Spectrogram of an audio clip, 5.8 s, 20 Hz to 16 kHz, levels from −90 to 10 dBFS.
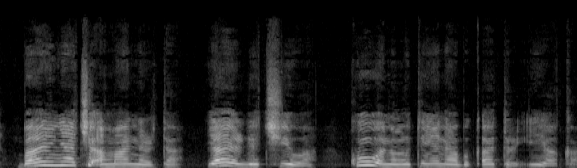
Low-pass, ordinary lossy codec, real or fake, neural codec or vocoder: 14.4 kHz; AAC, 48 kbps; fake; vocoder, 44.1 kHz, 128 mel bands, Pupu-Vocoder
